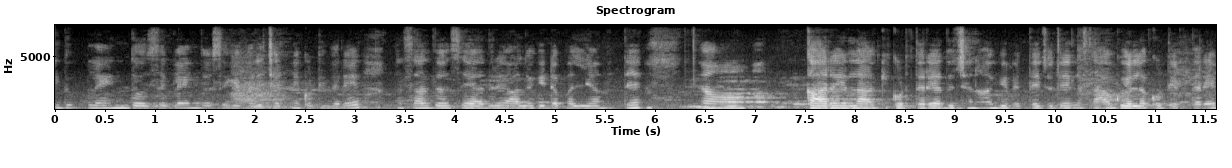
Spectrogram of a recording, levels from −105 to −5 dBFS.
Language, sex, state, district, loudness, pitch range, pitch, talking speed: Kannada, female, Karnataka, Chamarajanagar, -26 LUFS, 205-230 Hz, 215 Hz, 120 wpm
